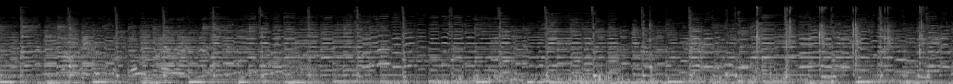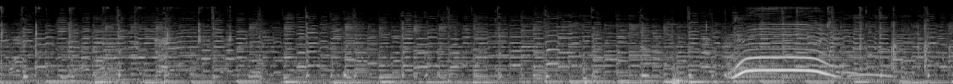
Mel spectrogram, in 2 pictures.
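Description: Bluegrass background music with fiddle and banjo over a steady bass beat. Near the end a loud high note rises, holds for about a second and falls away.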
